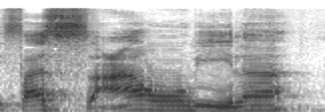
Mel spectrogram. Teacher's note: Waw memanjangkan doma, bukan memanjangkan fathah. Jadi ini namanya bacaan lin.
